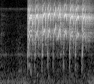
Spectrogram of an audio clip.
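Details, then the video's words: Agitated besetan song of a Kalimantan green leafbird from Berau, used to stir up untrained birds: an abrupt, intense run of about a dozen quick, shrill rattling pulses over a high whistle-like tone. "cucak ijo Kalimantan suara besetan pancingan burung bakalan"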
